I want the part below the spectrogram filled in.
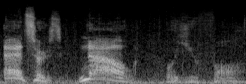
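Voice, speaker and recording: An actor playing a grim, menacing masked vigilante in a video game, gravelly, terse and commanding. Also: male voice, fairly high pitch, huge pitch swings, slow, noisy background, full character voice. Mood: menacing, demanding.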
